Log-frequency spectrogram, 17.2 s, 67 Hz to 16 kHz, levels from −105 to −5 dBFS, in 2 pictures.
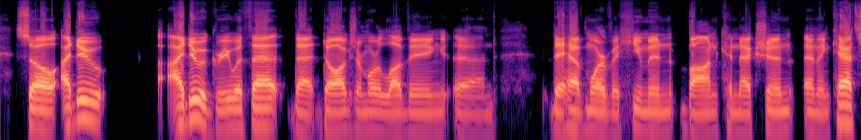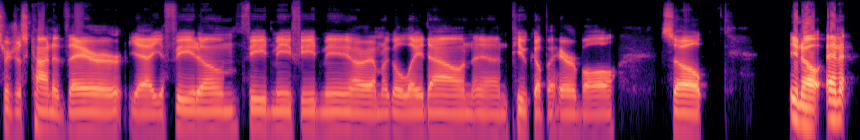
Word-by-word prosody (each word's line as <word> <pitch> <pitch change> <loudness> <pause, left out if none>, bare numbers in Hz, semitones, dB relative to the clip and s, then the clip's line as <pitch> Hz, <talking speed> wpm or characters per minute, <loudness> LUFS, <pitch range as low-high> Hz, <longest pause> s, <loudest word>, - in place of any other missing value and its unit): So, 110 -1 +3
I - - +5
do 155 -3 +3 0.6
I - - +3
I - - +9
do 160 +1 +4
agree 110 -1 -2
with 115 -1 -2
that, 115 -1 +3
that - - 0
dogs 100 +1 +1
are 100 - -6
more 100 0 -5
loving, 100 0 -2
and 95 0 -8 0.5
they - - +3
have - - +3
more 105 -1 -1
of 100 - -6
a 90 - -3
human 100 -3 -3
bond 95 -2 0
connection, 100 +1 -2 0.2
and 100 -1 -1
then 95 0 -4
cats 135 -1 +3
are 115 - -4
just 100 -1 -4
kind 105 -2 +1
of 90 -1 -6
there. 100 -1 +2
Yeah, 95 -1 +1
you 95 +1 -1
feed 105 -1 -1
'em. 105 0 -4
"Feed 110 -2 -2
me, 105 0 -2
feed 105 0 -3
me, 105 0 -3
alright, 95 0 -2
I'm 95 - -7
gonna 100 - -9
go 95 -1 -5
lay 100 0 -1
down 95 -1 -2
and 95 -1 -8
puke 110 -2 -4
up 95 - -4
a 95 - -7
hairball." 95 0 -4 0.5
So, 95 -1 +2 0.8
you - - +9
know - - +9
and - - +7
100 Hz, 190 wpm, -25 LUFS, 95-105 Hz, 0.8 s, I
